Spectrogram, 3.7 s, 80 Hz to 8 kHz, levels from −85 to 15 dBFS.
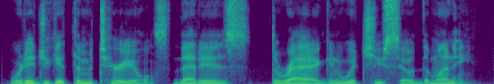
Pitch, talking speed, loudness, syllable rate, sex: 90 Hz, 260 wpm, -17 LUFS, 6.6 syllables/s, male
